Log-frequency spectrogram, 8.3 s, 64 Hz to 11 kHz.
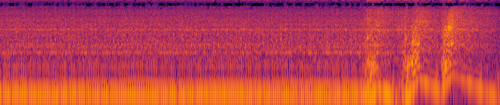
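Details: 2008 Kawasaki ZX6R after cleaning the fuel pump assembly (bike wouldn't go over certain rpm): steady even idle for six seconds, then three quick throttle blips rising and falling cleanly without stumbling.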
